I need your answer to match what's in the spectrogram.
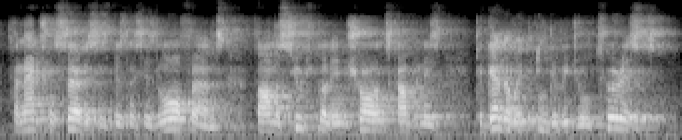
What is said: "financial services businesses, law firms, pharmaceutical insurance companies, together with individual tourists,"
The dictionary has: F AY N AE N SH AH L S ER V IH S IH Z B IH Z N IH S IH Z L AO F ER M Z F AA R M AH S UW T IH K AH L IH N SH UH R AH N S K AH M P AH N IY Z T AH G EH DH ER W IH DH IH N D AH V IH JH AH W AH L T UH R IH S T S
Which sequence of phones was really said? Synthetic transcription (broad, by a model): F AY N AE N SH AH L S ER V IH S IH Z B IH Z N IH S IH Z L AO F ER M Z F AA R M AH S UW T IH K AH L IH N SH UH R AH N S K AH M P AH N IY Z T AH G EH DH ER W IH DH IH N D AH V IH JH AH W AH L T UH R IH S T S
